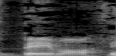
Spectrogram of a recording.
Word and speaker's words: behemoth: Not unlike JVP, who's behemoth. – No, it's behemoth.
